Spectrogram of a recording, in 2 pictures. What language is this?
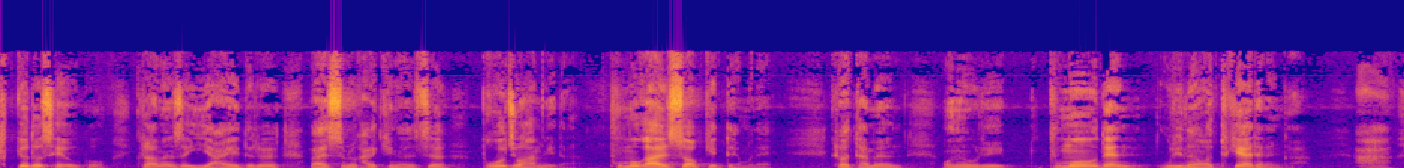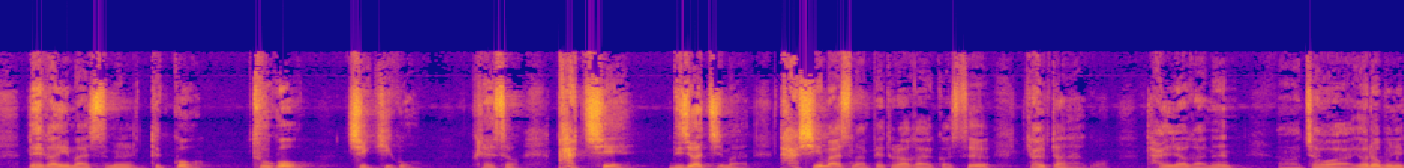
Korean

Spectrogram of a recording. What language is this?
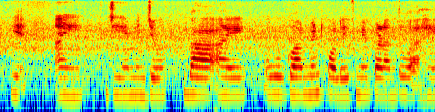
Sindhi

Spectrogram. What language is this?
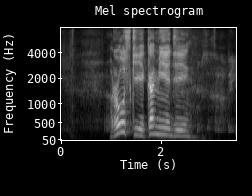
Russian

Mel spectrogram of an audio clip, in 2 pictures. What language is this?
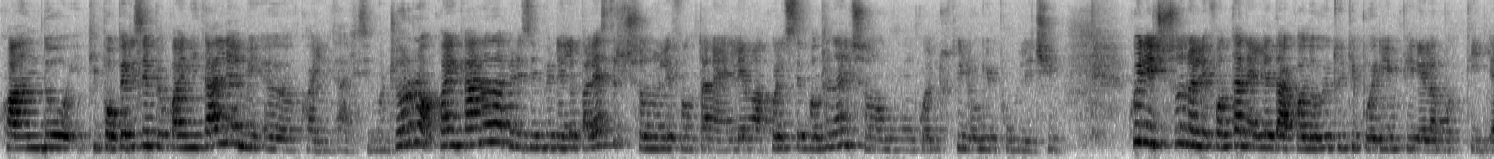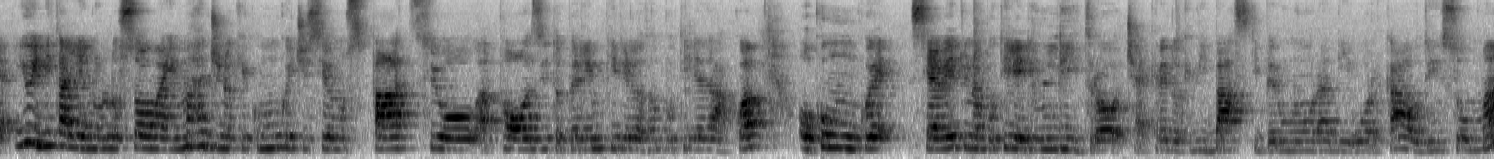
Italian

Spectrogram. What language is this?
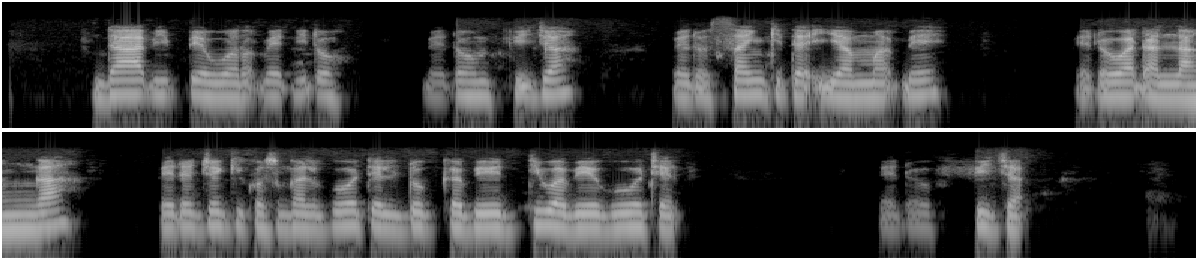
Fula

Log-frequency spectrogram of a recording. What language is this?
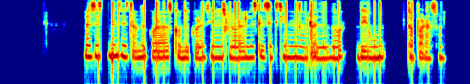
Spanish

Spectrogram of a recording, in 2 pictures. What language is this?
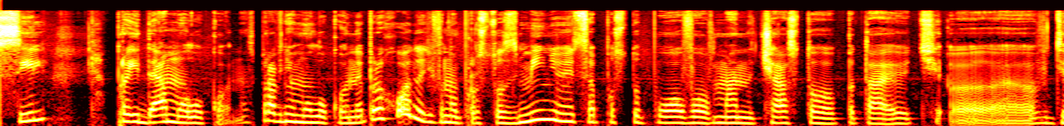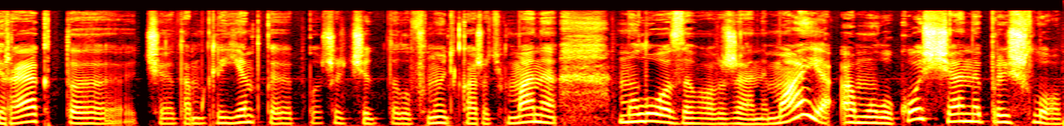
Ukrainian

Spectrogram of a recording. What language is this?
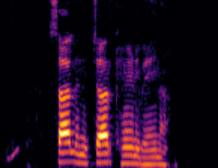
Shina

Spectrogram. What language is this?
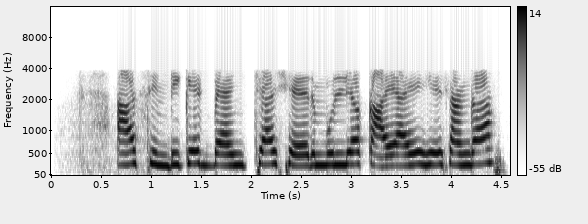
Marathi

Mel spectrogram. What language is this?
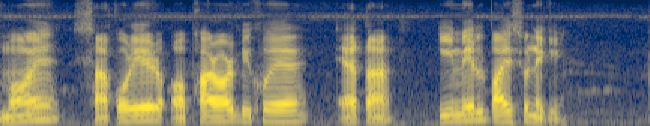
Assamese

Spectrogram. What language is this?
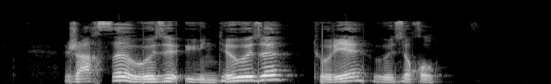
Kazakh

